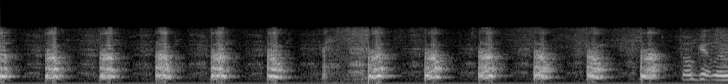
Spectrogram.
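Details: Chihuahua barking while chasing cars, sharp yappy barks repeated steadily about every half second for the whole stretch.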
